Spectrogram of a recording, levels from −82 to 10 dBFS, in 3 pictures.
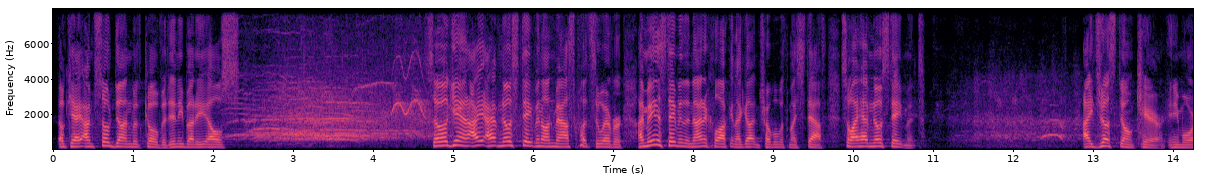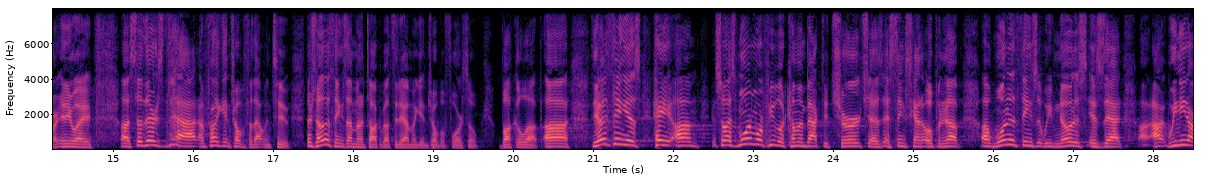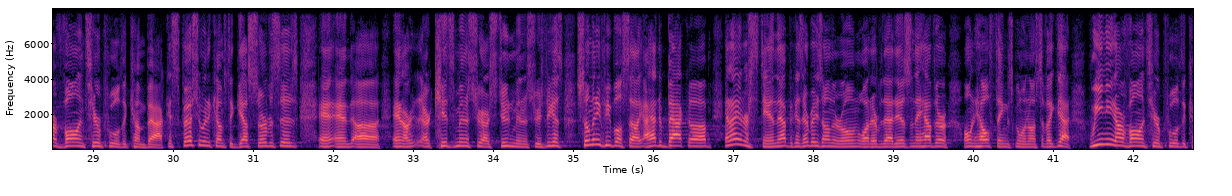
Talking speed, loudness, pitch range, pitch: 250 wpm, -21 LUFS, 165-215 Hz, 185 Hz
